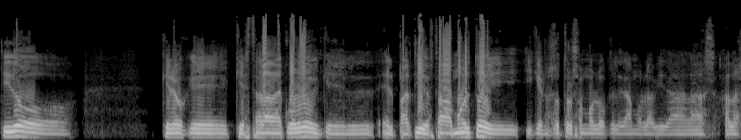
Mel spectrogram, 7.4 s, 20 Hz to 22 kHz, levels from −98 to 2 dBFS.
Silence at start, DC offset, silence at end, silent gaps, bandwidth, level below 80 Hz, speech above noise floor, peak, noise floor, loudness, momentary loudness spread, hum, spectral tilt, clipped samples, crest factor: 0 s; under 0.1%; 0 s; 1.53-1.62 s; 13.5 kHz; -70 dBFS; 40 dB; -14 dBFS; -70 dBFS; -31 LUFS; 12 LU; none; -6 dB/octave; under 0.1%; 16 dB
